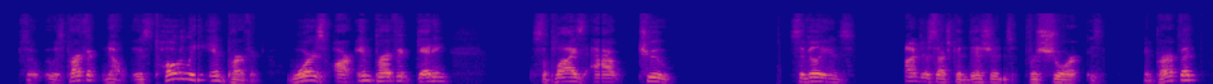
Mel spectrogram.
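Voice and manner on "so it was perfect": normal talking voice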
